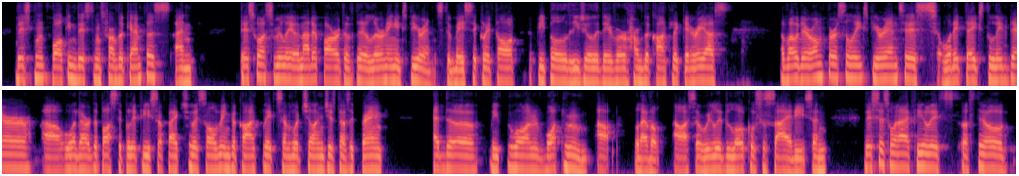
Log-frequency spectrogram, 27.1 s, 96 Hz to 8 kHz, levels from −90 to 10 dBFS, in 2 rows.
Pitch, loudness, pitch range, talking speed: 130 Hz, -18 LUFS, 125-140 Hz, 165 wpm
